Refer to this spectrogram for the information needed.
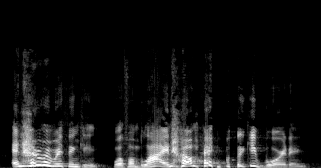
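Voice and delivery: laughs through the words, high and loud; giggling at how silly it was; laughing. Real, not acted. Recalling the blind-girl boogie boarding, laughing.

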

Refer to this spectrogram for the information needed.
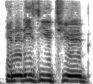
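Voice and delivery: loud, pushed video voice; shouted presenter patter; overloud. Acted. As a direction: blast it out far too loud. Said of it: "turn your fucking audio down".

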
